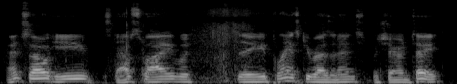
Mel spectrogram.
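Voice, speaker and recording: A man casually retelling a film's plot as a reviewer, rambling and animated, acting out quotes with some swearing. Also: medium pitch, normal speed, a little hiss or hum. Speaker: film reviewer.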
